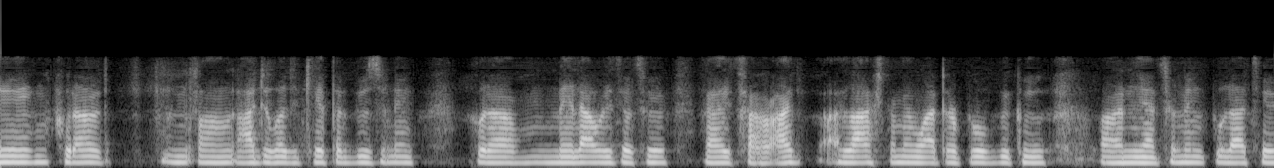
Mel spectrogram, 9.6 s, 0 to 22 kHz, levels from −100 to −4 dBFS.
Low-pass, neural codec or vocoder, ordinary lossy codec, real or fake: 5.4 kHz; codec, 16 kHz, 1.1 kbps, Voila-Tokenizer; none; fake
